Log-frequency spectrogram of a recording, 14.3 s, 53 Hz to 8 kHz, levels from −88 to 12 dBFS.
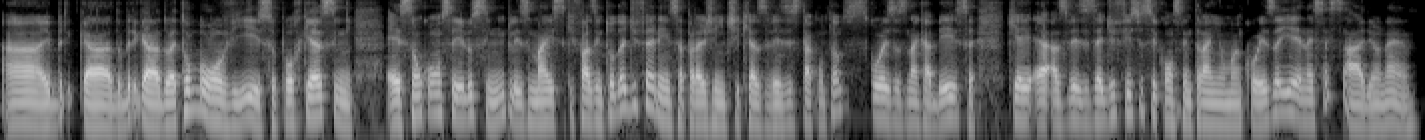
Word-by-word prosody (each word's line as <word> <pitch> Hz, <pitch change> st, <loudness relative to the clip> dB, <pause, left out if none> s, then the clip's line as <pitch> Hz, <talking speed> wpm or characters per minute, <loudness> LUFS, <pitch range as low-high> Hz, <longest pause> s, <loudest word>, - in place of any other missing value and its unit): Ai, 105 Hz, 0 st, +3 dB
obrigado, 95 Hz, -1 st, +4 dB
obrigado, 100 Hz, +1 st, +5 dB
é 100 Hz, -, +6 dB
tão 155 Hz, -, +1 dB
bom 160 Hz, -7 st, +2 dB
ouvir 105 Hz, +2 st, +1 dB
isso, 105 Hz, 0 st, -1 dB
porque 110 Hz, +4 st, 0 dB
assim, 125 Hz, -6 st, +3 dB, 0.3 s
eh, 110 Hz, -, +5 dB
são 130 Hz, +5 st, +1 dB
conselhos 130 Hz, -2 st, -1 dB
simples 110 Hz, -2 st, -4 dB
mas 110 Hz, 0 st, 0 dB
que 115 Hz, -, -14 dB
fazem 110 Hz, 0 st, +2 dB
toda 130 Hz, +8 st, -1 dB
a -, -, 0 dB
diferença 170 Hz, -, -2 dB
para 105 Hz, 0 st, +2 dB
gente 100 Hz, 0 st, -6 dB
que -, -, -3 dB
às 95 Hz, -1 st, 0 dB
vezes 100 Hz, +1 st, -4 dB
está -, -, -2 dB
com 105 Hz, -, -12 dB
tantas 145 Hz, +8 st, -9 dB
coisas 110 Hz, -4 st, -1 dB
na 105 Hz, -1 st, -2 dB
cabeça, 110 Hz, +4 st, -2 dB, 0.3 s
que -, -, -2 dB, 0.2 s
é 110 Hz, -, +3 dB
às 105 Hz, -1 st, -1 dB
vezes 110 Hz, -1 st, -3 dB
é 110 Hz, -, +2 dB
difícil 135 Hz, +5 st, -7 dB
se 135 Hz, -3 st, -3 dB
concentrar 105 Hz, -2 st, -2 dB
em 100 Hz, 0 st, -4 dB
uma 100 Hz, 0 st, -4 dB
coisa 105 Hz, +7 st, -1 dB
e 145 Hz, 0 st, -3 dB
é -, -, 0 dB
necessário, 95 Hz, -4 st, -3 dB
né. 95 Hz, -3 st, -5 dB
110 Hz, 195 wpm, -21 LUFS, 100-125 Hz, 0.3 s, é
